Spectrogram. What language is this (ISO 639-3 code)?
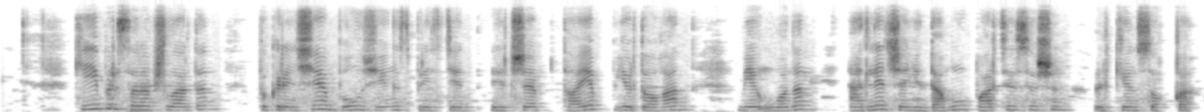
kaz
